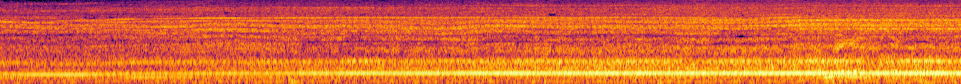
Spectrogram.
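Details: Radio-control Huey helicopter with a voltage problem, armed but not taking off, heard up close: a steady high-pitched motor whine at one pitch with faint fast pulsing; an abnormal motor sound of unclear cause.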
